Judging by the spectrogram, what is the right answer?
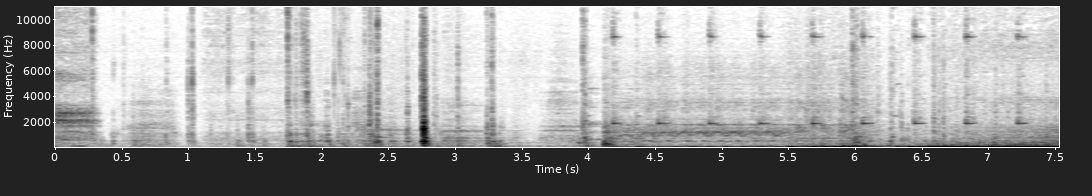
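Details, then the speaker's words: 1986 Peugeot 505 Turbo, N9T engine, started after sitting just over a month: clicks, then it catches after a brief stumble and settles into a steady, even idle. Healthy start; owner notes a ground problem that may explain cold-weather starting trouble. "There it goes. It's been just over a month since it last was last started, so it just hesitated a little bit, but it's fine and it ticks over beautifully."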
